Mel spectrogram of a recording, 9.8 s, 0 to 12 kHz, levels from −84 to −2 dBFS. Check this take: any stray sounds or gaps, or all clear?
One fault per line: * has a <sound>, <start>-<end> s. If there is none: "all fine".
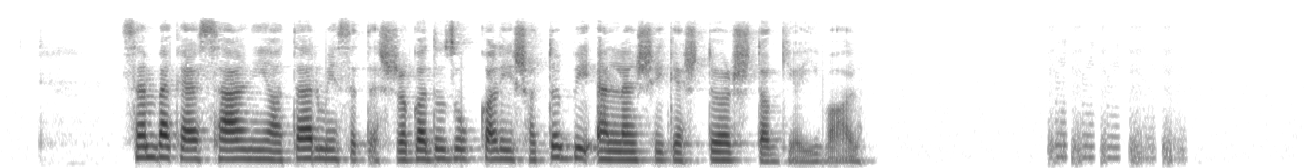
* has a laugh, 7.9-8.9 s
